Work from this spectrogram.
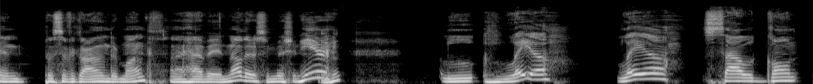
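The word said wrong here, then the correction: Lea Salonga: Names really trip me up. Leia, I was looking up the pronunciation before I got on here. Leia Salonga. That's, there we go.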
